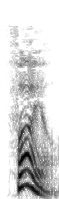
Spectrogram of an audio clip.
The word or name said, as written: phial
